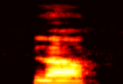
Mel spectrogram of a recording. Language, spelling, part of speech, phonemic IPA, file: Moroccan Arabic, ما, noun / particle / pronoun, /maː/, LL-Q56426 (ary)-ما.wav
- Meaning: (noun) water; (particle) not; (pronoun) that which, what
